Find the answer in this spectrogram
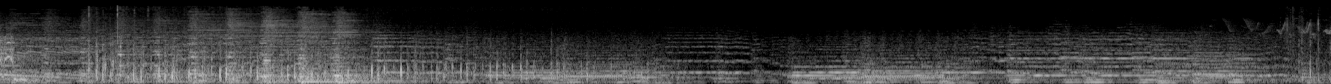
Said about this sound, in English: From out of the past come the thundering hoofbeats and the great horse, Silver. The Lone Ranger rides again. Hi-yo, Silver, away!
